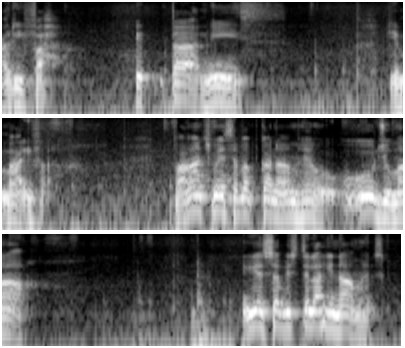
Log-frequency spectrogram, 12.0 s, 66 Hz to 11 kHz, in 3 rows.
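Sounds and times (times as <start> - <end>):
marker scratching on whiteboard: 0.0 - 6.4, 7.4 - 12.0
soft knock: 9.0 - 10.4.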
